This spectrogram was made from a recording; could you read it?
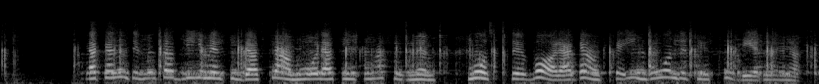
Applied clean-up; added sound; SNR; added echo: neural mask model RNNoise.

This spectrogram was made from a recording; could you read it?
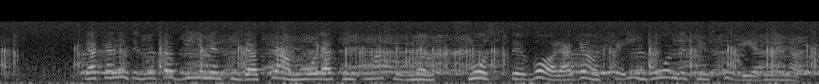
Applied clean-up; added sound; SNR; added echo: none; Applause / Cheering / Clapping; 3 dB; none.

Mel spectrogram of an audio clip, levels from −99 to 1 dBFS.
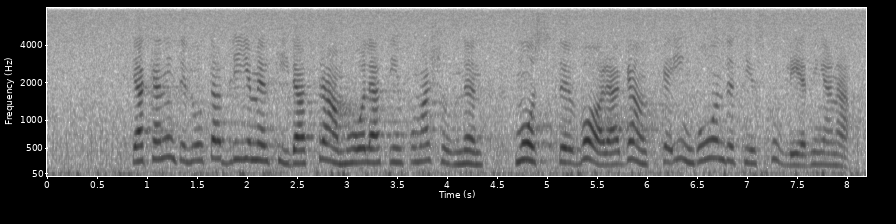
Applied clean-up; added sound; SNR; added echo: none; none; none; none.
